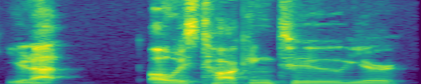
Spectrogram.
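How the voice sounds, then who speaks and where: Man, host, lower voice, halting questions, video call. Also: steady tone, a bit bright. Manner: halting, many fillers and restarts. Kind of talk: conversational interview.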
